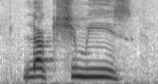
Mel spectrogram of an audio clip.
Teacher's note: लक्ष्मी का अंतिम वर्ण ई और ईश का प्रथम वर्ण ई, तो दोनों के योग से क्या हुआ, ई, जो दीर्घ है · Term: दीर्घ ई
